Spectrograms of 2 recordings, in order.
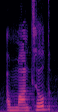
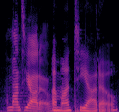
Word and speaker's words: Amontillado: That's because it has the same ending as tortilla. Amontillado. That's what we're going to say. The Cask of Amontillado. That sounds way better. So we're just going to go with that.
